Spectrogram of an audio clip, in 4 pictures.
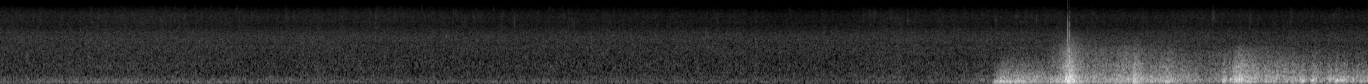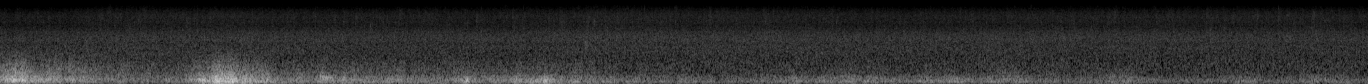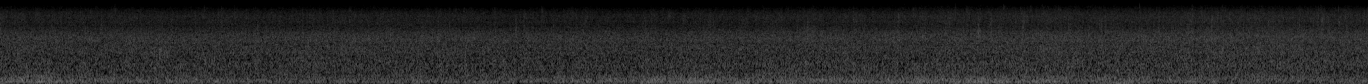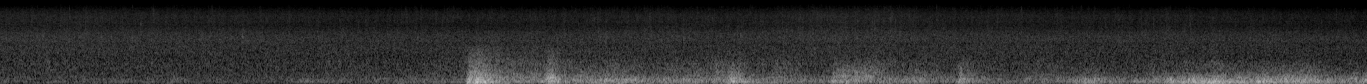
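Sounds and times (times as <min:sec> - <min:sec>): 
thunderstorm: 0:09.8 - 0:19.9, 0:45.5 - 0:54.7.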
